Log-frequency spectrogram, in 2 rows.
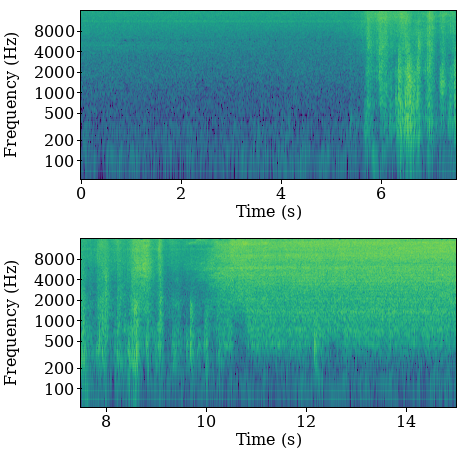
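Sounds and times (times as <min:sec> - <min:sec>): vinyl crinkling and crackling: 0:05.6 - 0:10.3
air hissing out: 0:09.9 - 0:15.0.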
